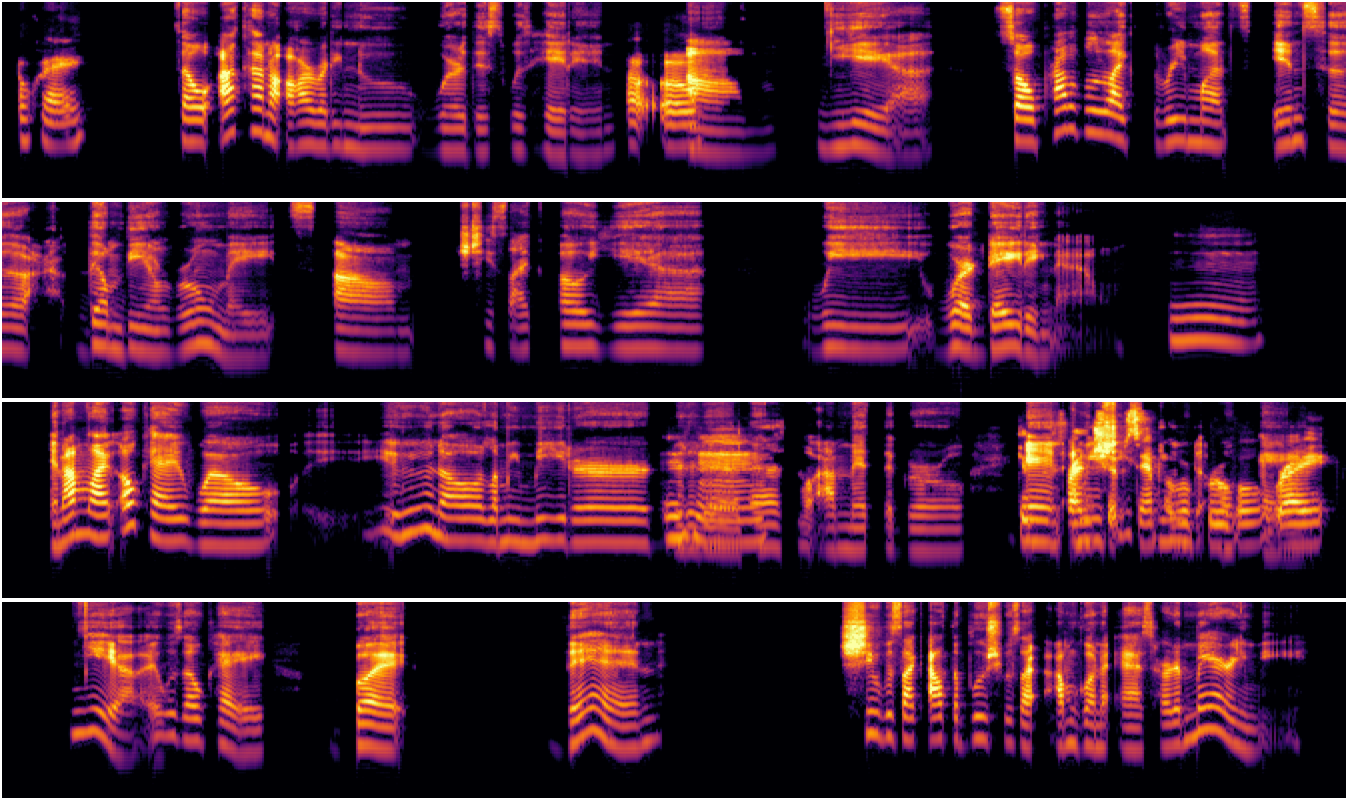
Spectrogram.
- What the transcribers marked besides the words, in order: none
- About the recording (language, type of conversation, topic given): English, advice, How should I confront a loved one about a secret?
- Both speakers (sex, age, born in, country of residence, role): female, 35-39, United States, United States, user; female, 40-44, United States, United States, advisor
